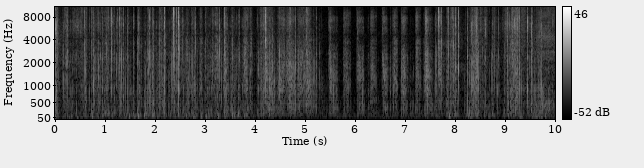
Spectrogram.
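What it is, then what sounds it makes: Paper bag being crumpled. A folded brown kraft paper bag is crumpled and crinkled with fingertips and long painted nails, producing dense, bright, crackling rustles with almost no low end. The crinkling comes in quick overlapping bursts, thinning into sparser, separated crackles around the middle before picking up again.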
